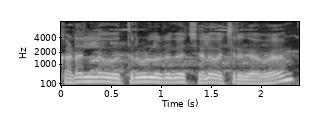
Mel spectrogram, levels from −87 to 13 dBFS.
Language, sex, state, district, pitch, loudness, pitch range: Tamil, male, Tamil Nadu, Kanyakumari, 150 Hz, -12 LUFS, 135-165 Hz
